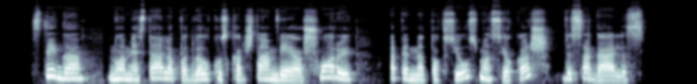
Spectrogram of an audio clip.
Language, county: Lithuanian, Kaunas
